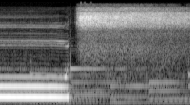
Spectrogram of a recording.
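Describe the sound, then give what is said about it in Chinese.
A steam locomotive lets out a loud, sustained hiss of steam that bursts in abruptly and keeps going, following a steady, humming tone that fades under it. “叮叮当当，车头上铃声喧嚣，蒸汽嘶鸣，刹车尖叫，呜。”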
